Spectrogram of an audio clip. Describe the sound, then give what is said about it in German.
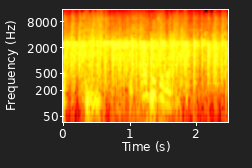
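Steady hand clapping, dense applause filling the whole moment, with voices talking and calling out over the noise. “Ja, ähm, Applaus wir, dafür.”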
